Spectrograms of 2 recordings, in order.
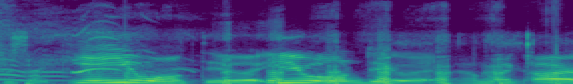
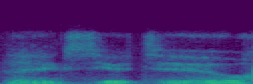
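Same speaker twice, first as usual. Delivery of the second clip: hushed, breathy whisper in an odd put-on voice; 11 dB quieter than usual. Retelling saying goodbye to the woman at Applebee's, in a special put-on voice. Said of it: "say goodbye in that voice".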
